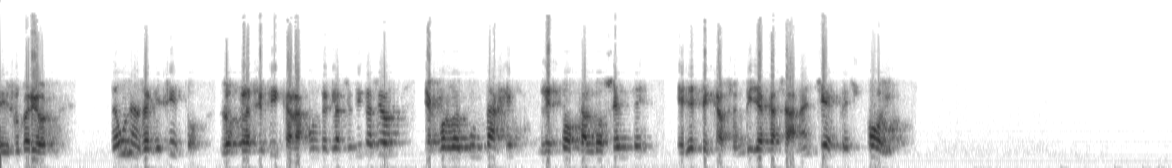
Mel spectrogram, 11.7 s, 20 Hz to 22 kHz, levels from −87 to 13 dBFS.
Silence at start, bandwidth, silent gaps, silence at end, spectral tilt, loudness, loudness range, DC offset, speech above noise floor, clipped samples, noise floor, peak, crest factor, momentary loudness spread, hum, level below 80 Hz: 0 s; 15.5 kHz; none; 2.7 s; -1.5 dB/octave; -16 LUFS; 4 LU; under 0.1%; 59 dB; under 0.1%; -75 dBFS; -2 dBFS; 16 dB; 10 LU; 50 Hz at -80 dBFS; -66 dBFS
